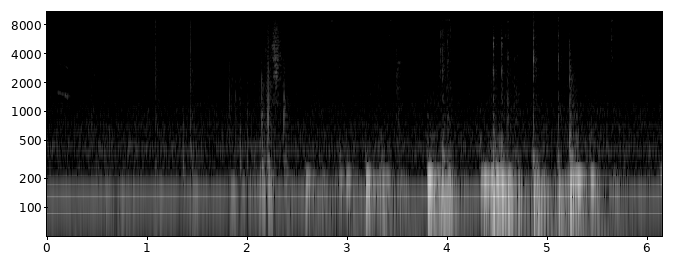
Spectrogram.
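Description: Kittens playing: light scattered clicks and taps of paws and toys, then a run of loud dull thumps and knocks for about two seconds past the middle, over a steady low hum.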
